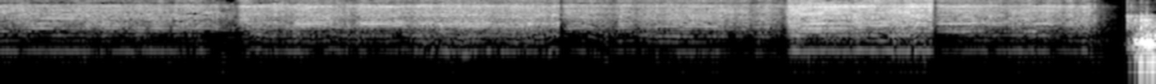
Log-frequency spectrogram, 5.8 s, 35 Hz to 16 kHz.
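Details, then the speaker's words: High whining buzz of an oscillating bone saw cutting bone in bursts. These are the final femoral cuts through a 4-in-1 cutting block pinned to the femur, in a ROSA robotic total knee replacement for a severely varus knee in an adult male. "The 4-in-1 block is positioned accurately on the femur and secured with two oblique pins. We perform the final cuts."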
